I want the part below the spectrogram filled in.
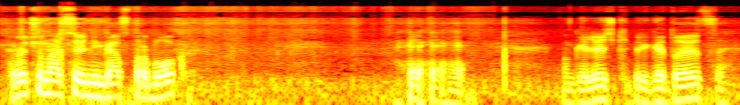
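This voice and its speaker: A man's voice: mid-range voice, lively intonation, normal speed, a little mellow. A man giving casual, slangy vlog commentary from a fishing trip, outdoors on the water, with wind on the mic. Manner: informal, slangy. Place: outdoors on the water in a small boat.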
